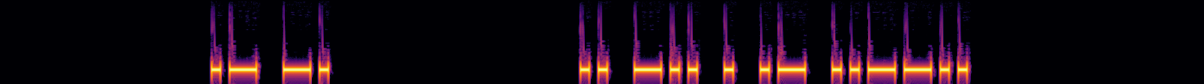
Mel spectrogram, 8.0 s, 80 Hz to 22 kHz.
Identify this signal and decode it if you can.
Morse code, heard as a keyed tone, about 20 wpm, 700 Hz. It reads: AN IDEA?
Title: 4x Word-Spacing - Sentences from Top 400 Words - 20wpm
